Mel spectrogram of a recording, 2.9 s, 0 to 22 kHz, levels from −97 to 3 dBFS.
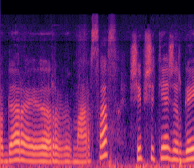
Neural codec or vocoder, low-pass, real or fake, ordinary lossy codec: none; 14.4 kHz; real; Opus, 24 kbps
